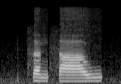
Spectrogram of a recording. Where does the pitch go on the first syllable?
low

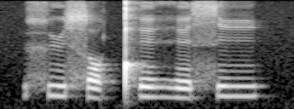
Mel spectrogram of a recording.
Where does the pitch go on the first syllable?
high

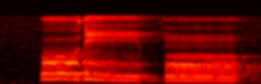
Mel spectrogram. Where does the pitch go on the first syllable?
high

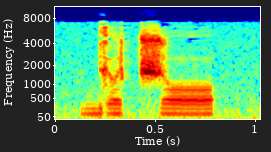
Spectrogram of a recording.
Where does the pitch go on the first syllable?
high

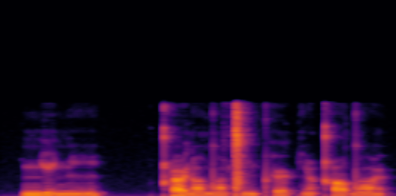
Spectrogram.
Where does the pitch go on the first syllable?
falling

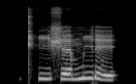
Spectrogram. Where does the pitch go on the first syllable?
low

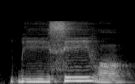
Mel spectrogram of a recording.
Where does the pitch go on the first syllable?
low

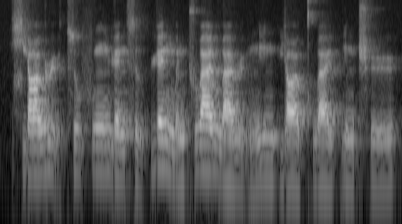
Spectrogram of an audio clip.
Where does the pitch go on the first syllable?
rising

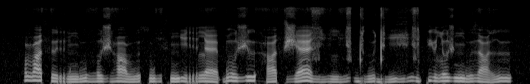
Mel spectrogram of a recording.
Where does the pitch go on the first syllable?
falling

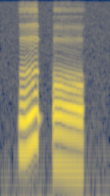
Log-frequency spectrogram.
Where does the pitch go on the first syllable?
rising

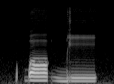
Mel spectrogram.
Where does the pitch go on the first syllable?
high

